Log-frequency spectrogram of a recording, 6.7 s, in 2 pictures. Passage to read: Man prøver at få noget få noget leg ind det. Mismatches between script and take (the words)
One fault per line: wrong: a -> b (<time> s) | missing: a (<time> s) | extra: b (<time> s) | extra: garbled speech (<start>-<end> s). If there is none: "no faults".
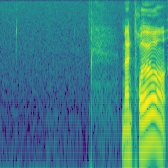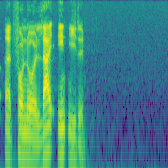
missing: få noget (4.1 s)
extra: i (4.7 s)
